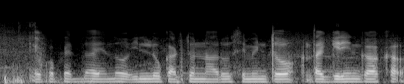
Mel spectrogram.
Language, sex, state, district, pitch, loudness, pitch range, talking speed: Telugu, male, Andhra Pradesh, Annamaya, 125 Hz, -18 LUFS, 120-130 Hz, 165 wpm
